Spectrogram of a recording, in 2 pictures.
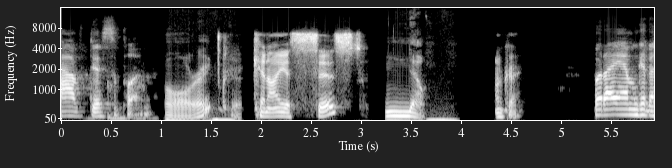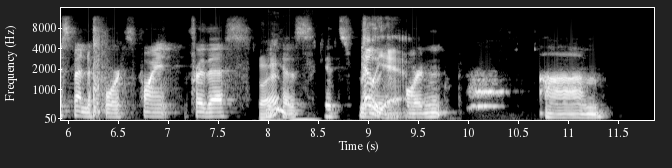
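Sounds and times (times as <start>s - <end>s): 
speech: 0.0s - 3.8s, 4.4s - 4.7s, 5.3s - 10.0s, 10.7s - 11.4s
dog barking: 10.0s - 10.4s
dog whimpering: 10.0s - 10.5s.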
